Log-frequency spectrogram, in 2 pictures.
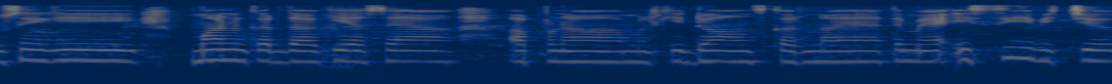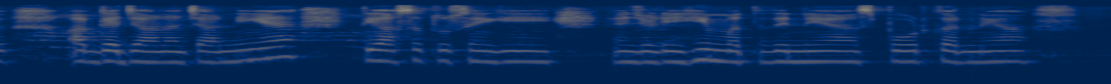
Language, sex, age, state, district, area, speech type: Dogri, female, 45-60, Jammu and Kashmir, Samba, urban, spontaneous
